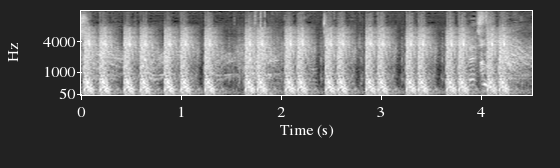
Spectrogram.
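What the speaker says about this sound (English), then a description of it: "The best thing you can do is to shoot him until he backs away" Pistol gunfire from Lara shooting an enemy in the 1996 Tomb Raider game, a loud rapid rhythmic string of about a dozen evenly spaced shots, each a short punchy crack, with no talking.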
